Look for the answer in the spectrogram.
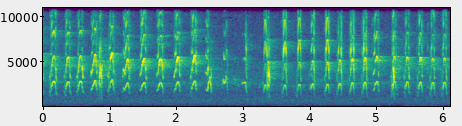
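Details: Great spotted woodpecker nestlings, nearly fledged, beg nonstop from the tree hole with shrill, squeaky chirps, about four each second, overlapping into an insistent high chorus that urges the parents to bring food; recorded in a Yekaterinburg forest park on 28 June 2018.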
